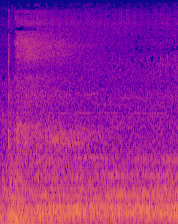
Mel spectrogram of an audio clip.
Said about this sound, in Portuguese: O trem chega na estação de Onomichi.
